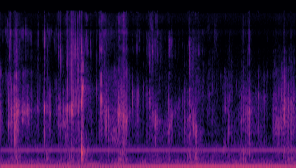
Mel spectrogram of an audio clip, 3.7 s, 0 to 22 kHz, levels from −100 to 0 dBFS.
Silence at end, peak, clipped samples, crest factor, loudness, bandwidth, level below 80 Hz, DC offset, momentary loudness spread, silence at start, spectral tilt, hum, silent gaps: 0 s; -22 dBFS; under 0.1%; 28 dB; -51 LUFS; 17 kHz; -52 dBFS; under 0.1%; 8 LU; 0 s; -3.5 dB/octave; none; none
